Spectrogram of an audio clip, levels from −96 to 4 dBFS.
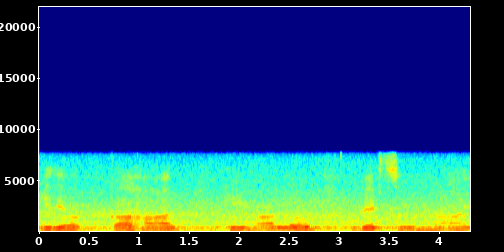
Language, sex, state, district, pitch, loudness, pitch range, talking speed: Telugu, female, Andhra Pradesh, Sri Satya Sai, 215 Hz, -18 LUFS, 210-225 Hz, 95 wpm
